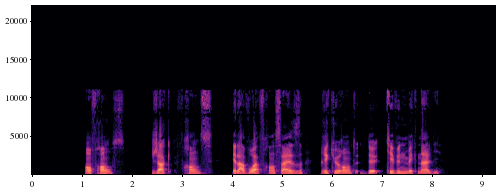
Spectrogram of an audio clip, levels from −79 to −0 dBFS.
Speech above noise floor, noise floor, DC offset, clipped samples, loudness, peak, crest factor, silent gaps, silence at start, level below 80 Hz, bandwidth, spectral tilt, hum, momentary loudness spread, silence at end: over 66 dB; under -90 dBFS; under 0.1%; under 0.1%; -24 LUFS; -6 dBFS; 20 dB; none; 1.05 s; -76 dBFS; 11.5 kHz; -5.5 dB/octave; none; 15 LU; 1.15 s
